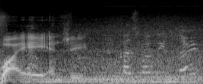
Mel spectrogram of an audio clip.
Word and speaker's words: Yang: Y-A-N-G. Yeah? Yang, yeah, like yin yang.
